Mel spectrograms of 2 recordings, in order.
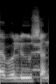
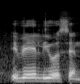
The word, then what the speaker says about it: evaluation: देखिए प्रोनाउंसिएशन में कुछ गड़बड़ हो सकती है, एवोल्यूशन नहीं है, एवेल्यूएशन है, इवेल्यूएशन है।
